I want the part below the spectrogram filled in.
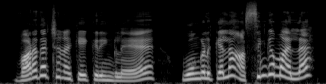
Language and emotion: Tamil, angry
